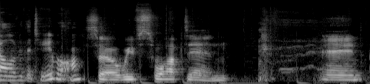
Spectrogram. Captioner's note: laughs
